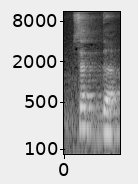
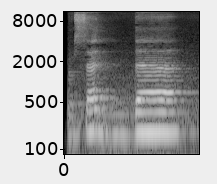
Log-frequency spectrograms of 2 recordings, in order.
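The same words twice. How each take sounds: First: The word ends with an abrupt, startled stop. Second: The word ends with a soft, calm stop. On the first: The speaker calls it wrong. "itu terkejut" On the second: The speaker calls it right. "letakkan dengan lembut, dengan tenang"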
